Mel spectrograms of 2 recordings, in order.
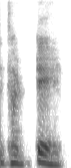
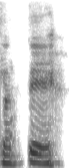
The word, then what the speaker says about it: Thatte: And more congratulations because you have pronounced my name correctly. Everybody calls me Thatte. Yes, my name is Thatte.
